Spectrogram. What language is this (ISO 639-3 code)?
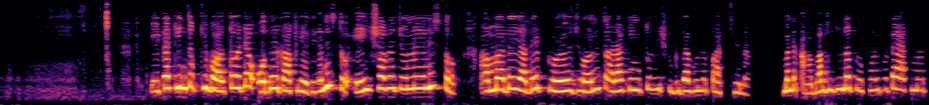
ben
